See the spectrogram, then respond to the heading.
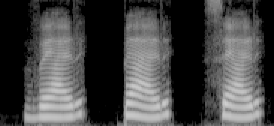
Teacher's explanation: यह अर्धविवृत ह्रस्व अग्रस्वर है।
